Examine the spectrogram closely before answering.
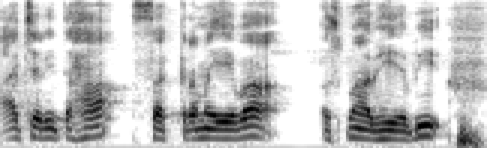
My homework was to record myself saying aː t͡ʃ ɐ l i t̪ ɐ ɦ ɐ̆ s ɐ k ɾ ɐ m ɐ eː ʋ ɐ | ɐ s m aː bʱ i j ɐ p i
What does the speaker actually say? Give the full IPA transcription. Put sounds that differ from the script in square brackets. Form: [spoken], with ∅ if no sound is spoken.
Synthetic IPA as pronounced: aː t͡ʃ ɐ [ɾ] i t̪ ɐ ɦ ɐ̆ s ɐ k ɾ ɐ m ɐ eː ʋ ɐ | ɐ s m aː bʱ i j ɐ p i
